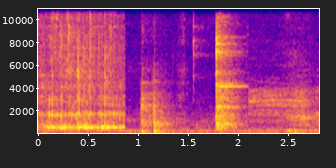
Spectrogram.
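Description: A lid clinks against a glass jar.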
